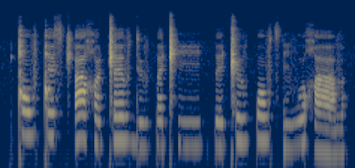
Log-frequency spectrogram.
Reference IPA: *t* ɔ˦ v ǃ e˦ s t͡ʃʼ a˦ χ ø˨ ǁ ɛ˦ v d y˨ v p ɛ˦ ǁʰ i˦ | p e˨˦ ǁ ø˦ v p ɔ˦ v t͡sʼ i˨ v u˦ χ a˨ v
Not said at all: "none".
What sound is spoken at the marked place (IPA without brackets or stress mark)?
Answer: ǃ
